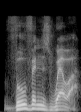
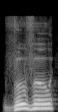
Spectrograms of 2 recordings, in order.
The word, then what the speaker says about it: vuvuzela: Vuvenzuela. Does that word mean anything to you? What is it called, Coca? Vuvuzela.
